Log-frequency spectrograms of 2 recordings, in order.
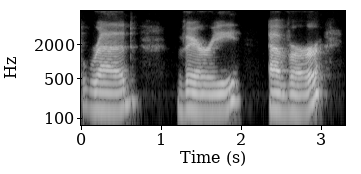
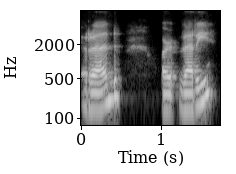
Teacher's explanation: in all of those sounds my R is produced in the back of the mouth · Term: American R sound, back R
